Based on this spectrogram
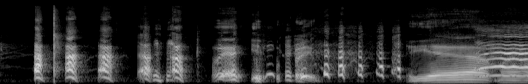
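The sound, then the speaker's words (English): A run of short, rough throat-clearing bursts in quick succession, from something stuck in the throat, ending in a longer voiced, strained groan whose pitch wavers before cutting off. “Jesus, let me clear my throat.”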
